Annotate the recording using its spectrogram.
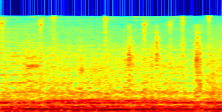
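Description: Mechanical-room machinery running with a steady low rumble and a constant hum, with a plastic bag rustling and a few light clicks over it.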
